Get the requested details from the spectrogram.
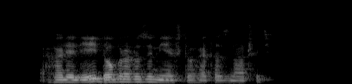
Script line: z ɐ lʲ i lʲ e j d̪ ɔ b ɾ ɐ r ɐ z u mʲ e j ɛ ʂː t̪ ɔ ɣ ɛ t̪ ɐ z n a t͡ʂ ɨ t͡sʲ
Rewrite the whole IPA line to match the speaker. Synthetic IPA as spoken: ɣ ɐ lʲ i lʲ e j d̪ ɔ b ɾ ɐ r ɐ z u mʲ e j ɛ ʂ t̪ ɔ ɣ ɛ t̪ ɐ z n a t͡ʂ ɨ t͡sʲ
